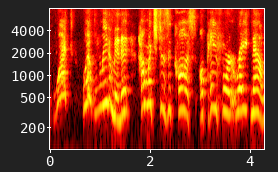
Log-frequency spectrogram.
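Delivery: shrill-high yelp of retold shock, then eager; imitating her own stunned self, ready to pay; mock disbelief. To her friend who says it's a process, high retold shock. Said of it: "And I'm like".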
